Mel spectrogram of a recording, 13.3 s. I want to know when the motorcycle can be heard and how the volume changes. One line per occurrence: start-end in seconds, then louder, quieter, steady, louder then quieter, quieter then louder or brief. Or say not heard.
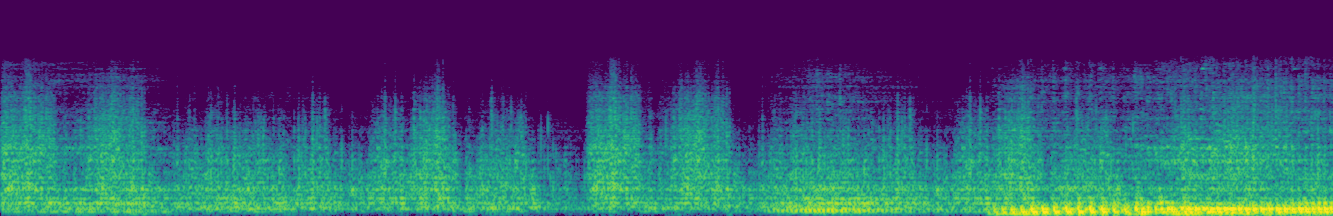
0.0-1.8 brief
7.6-13.2 quieter then louder.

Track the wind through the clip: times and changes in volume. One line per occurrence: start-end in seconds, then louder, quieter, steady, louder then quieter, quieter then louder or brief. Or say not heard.
0.0-13.2 steady.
